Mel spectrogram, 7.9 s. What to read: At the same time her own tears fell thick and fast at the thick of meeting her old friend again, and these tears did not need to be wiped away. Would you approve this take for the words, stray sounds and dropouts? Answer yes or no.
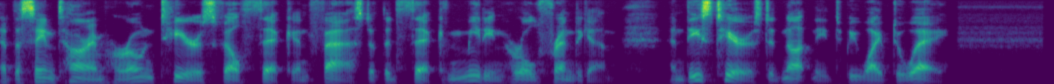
yes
